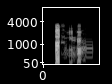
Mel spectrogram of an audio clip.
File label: Police Southeast District Tac; Raleigh; Tac 2; wake; p25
